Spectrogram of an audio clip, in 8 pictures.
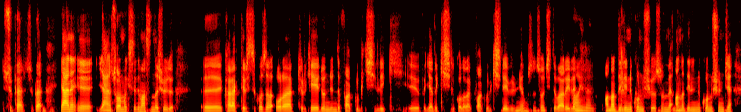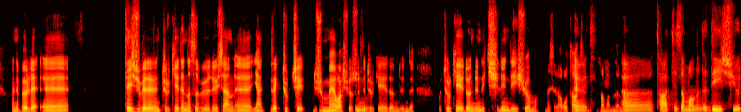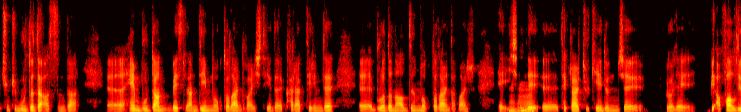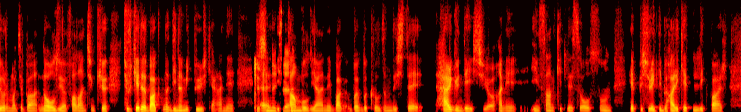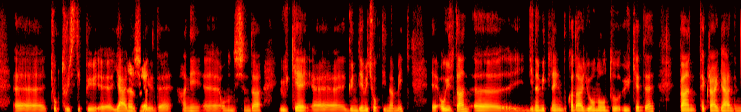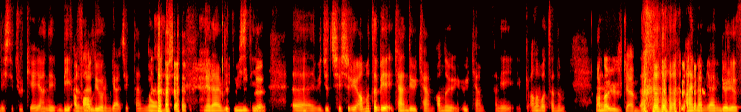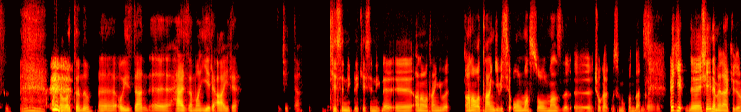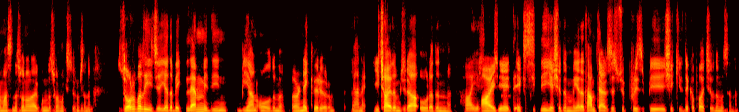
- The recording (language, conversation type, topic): Turkish, podcast, Göç deneyimin kimliğini nasıl değiştirdi, benimle paylaşır mısın?
- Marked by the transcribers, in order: tapping; other background noise; laugh; chuckle; laugh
